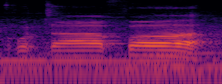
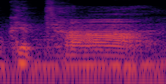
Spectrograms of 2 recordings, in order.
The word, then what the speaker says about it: Qatar: remembering really first pitted car on track here tonight at Qatar or Qatar. I'm probably pronouncing pronouncing the Q too much. I think it's Qatar.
